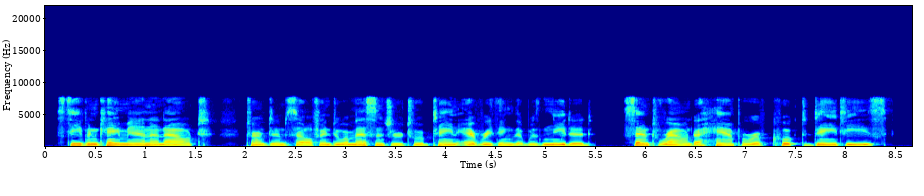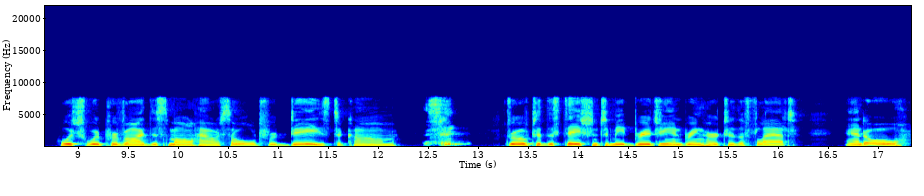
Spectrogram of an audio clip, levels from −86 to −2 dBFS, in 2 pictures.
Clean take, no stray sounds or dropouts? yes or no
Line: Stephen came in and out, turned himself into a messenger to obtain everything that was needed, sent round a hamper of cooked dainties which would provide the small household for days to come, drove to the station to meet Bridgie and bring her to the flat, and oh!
no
